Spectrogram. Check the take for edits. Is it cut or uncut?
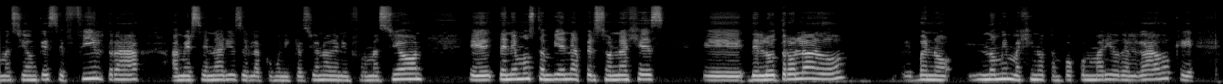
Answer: uncut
